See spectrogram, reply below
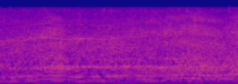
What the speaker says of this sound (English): Both trucks on the line, ready to go.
